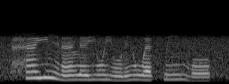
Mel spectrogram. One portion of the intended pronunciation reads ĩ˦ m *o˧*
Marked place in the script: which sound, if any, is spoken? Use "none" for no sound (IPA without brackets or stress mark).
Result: o˧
